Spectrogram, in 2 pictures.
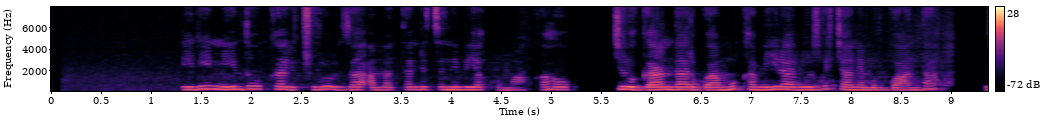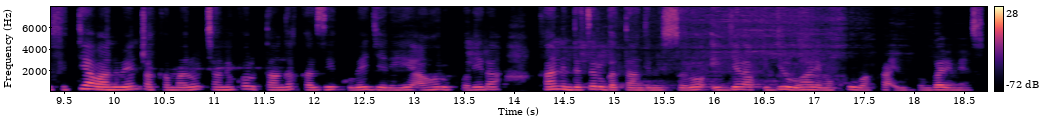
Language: Kinyarwanda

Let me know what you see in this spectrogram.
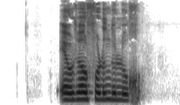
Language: Galician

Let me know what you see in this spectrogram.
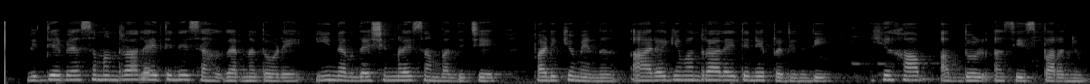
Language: Malayalam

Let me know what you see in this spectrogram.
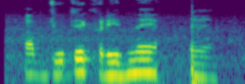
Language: Urdu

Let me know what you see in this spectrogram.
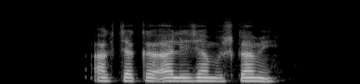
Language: Imbabura Highland Quichua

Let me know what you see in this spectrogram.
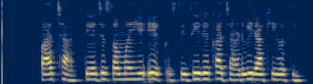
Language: Gujarati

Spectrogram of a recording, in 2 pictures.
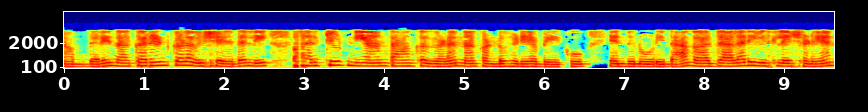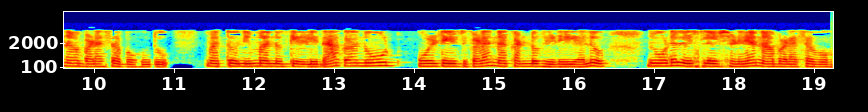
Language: Kannada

